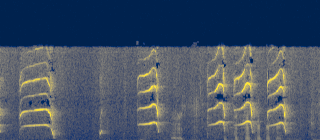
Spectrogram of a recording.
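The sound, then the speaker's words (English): Hedgehogs by a school in Germany making shrill, bird-like squeaks, about five or six quick falling chirps in short bursts, with soft snuffling and rustling between them and no talking; people called the police about the noise. “It's actually hedgehogs flipping pancakes.”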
